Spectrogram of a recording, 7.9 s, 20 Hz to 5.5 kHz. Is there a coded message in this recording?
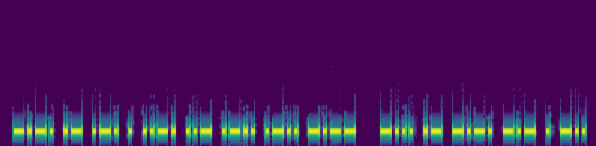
Yes: Morse code from 0.2 to 7.8 s, heard as a keyed tone, about 25 wpm, 600 Hz. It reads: CAREFULLY BACKED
